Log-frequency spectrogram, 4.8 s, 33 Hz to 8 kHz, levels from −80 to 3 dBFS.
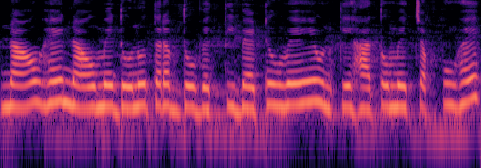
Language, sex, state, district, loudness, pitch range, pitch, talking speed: Hindi, female, Bihar, Gopalganj, -22 LUFS, 235-255 Hz, 245 Hz, 225 wpm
